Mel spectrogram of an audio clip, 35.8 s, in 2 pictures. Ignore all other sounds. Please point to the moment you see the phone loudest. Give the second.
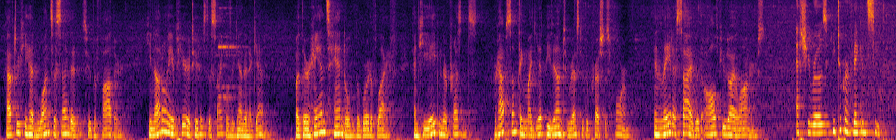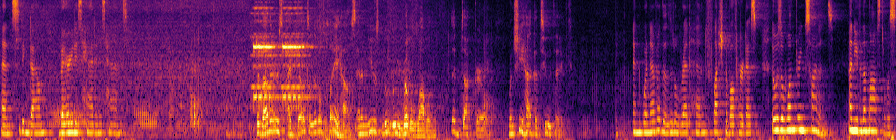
23 s.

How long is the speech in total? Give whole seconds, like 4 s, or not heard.
32 s.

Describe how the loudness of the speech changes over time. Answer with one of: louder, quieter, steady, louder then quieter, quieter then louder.
steady.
